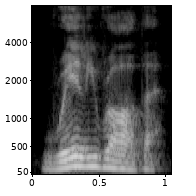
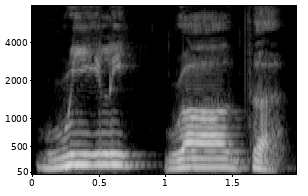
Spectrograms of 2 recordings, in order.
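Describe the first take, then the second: First: The phrase is said at normal conversational speed. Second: The phrase is said slowly and carefully. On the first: "And at normal speed" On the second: "Let's put it all together"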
